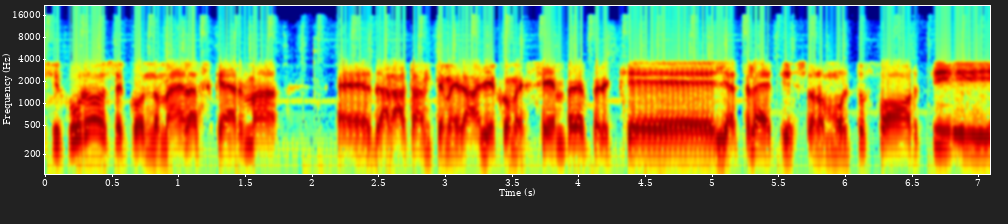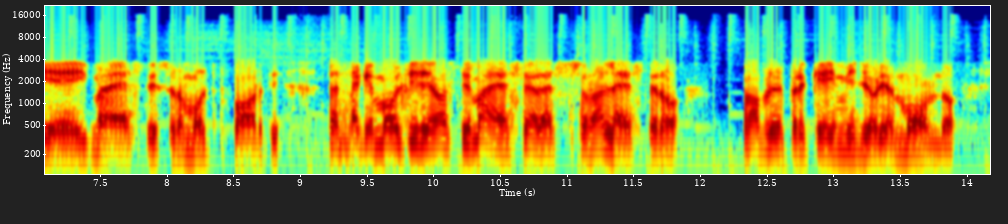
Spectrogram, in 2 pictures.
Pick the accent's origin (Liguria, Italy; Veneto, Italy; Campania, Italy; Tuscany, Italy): Veneto, Italy; Treviso; Io poi da trevigiano sai, sempre seguito il basket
